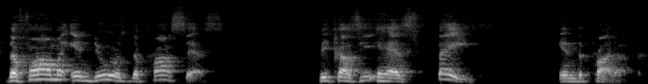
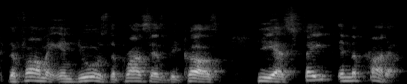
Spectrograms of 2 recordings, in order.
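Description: First: It is said slowly. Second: It is said at normal speed.

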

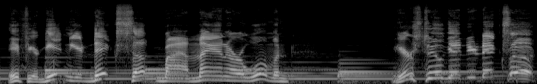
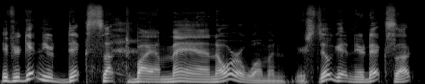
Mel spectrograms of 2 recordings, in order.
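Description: First: It is read in a put-on character voice. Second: It is read in the speaker's natural voice.

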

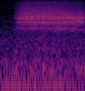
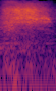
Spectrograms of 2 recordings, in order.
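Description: First: The shush sounds soft and soothing. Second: The shush sounds sharp and stern. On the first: It's going to be okay. "like really calming" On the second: Be quiet, as a scolding command. "But it's not like that, shh, be quiet, like the teacher"

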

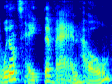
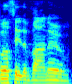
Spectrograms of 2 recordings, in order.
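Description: First: The put-on voice sounds harsh and monstrous. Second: The put-on voice sounds softer and less harsh. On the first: The speaker calls it wrong. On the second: The speaker calls it right.

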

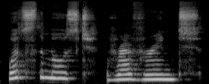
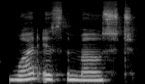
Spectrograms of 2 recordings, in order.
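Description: First: It is said in the Keva character voice. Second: It is said in the speaker's own voice.

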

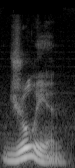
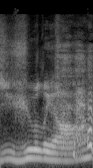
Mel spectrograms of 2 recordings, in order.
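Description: First: The name is said with an English pronunciation. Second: The name is said with a French pronunciation. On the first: "as I would say it, and as it's written" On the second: "if you're French, it's Julien"

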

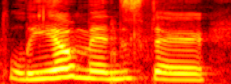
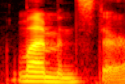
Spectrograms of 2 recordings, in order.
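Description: First: The name is said with four syllables. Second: The name is said with three syllables. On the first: The speaker calls it wrong. "I have pronounced it Lemster, Leo Minster" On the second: The speaker calls it right. "no, it's pronounced Lemonster"

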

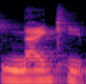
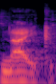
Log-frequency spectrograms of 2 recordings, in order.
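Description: First: It is said with two syllables, ending in ee. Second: It is said with one syllable, rhyming with bike. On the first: The speaker calls it right. "I've never pronounced the word Nike properly" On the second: The speaker calls it wrong. "I've pronounced it as Nike my whole life. ... it rhymes with bike"

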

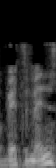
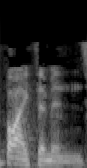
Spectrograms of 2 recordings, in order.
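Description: First: The word has a British pronunciation. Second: The word has an American pronunciation.

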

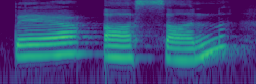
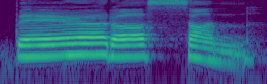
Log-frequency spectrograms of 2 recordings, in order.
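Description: First: A glottal stop separates 'bear' and 'a'. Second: A flipped R links 'bear' and 'a'. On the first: "we could either make the glottal between these two words" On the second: "or we can flip an R between them"

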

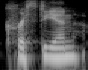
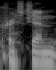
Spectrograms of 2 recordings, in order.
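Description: First: The name is said in a fancy, foreign-sounding way. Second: The name is said in a plain American way. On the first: It imitates how other people say the name. The speaker calls it wrong. "as a lot of characters like to pronounce it" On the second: It is the ordinary way to say the name. The speaker calls it right.

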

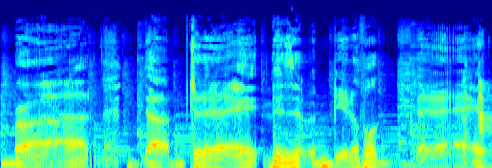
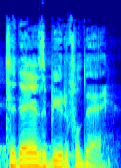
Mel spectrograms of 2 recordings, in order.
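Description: First: It is said in a put-on toad voice. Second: It is said in a normal voice.

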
